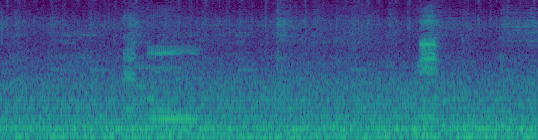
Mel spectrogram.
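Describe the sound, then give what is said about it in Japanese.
Car interior while driving, picked up by a smartphone voice recorder: a steady low road rumble and broad hiss, with a few brief higher tones. “で今これね、車運転しながら、やってます。”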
